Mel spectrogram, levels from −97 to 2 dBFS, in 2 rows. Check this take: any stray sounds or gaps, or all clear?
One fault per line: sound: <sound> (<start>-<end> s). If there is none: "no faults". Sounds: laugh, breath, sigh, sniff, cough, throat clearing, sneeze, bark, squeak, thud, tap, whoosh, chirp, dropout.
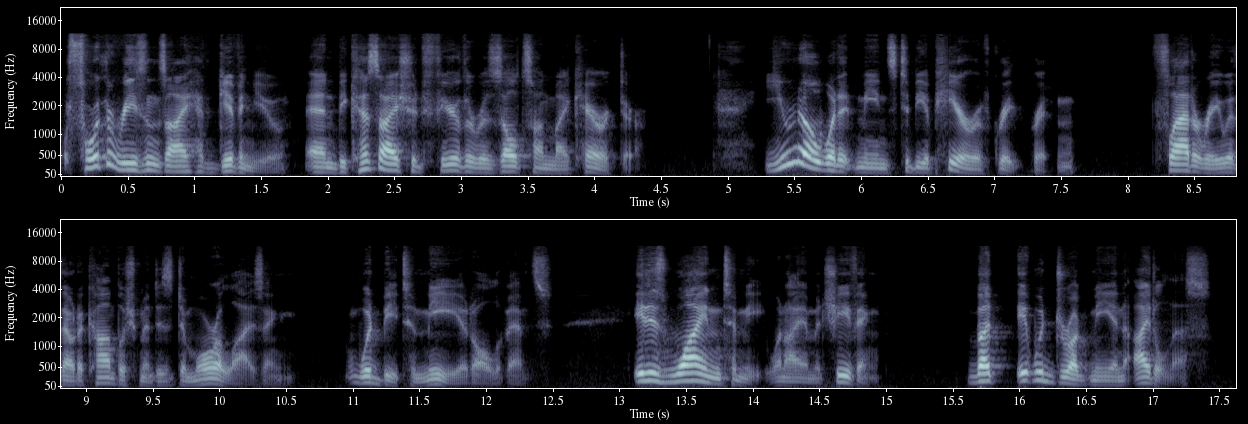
no faults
